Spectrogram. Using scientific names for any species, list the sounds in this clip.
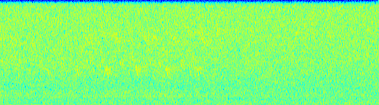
Seiurus aurocapilla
